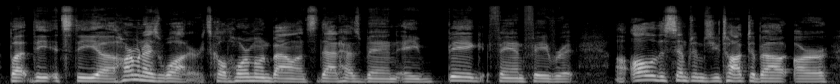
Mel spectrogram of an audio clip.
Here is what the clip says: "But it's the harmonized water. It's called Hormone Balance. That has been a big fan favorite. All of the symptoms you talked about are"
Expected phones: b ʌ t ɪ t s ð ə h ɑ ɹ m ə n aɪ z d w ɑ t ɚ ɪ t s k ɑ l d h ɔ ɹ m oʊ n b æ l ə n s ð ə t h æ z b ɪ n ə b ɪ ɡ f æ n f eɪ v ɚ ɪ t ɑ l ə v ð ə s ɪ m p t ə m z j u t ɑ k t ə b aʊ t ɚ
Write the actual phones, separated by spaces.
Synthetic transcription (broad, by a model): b ʌ t ɪ t s ð ə h ɑ ɹ m ə n aɪ z d w ɑ t ɚ ɪ t s k ɑ l d h ɔ ɹ m oʊ n b æ l ə n s ð ə t h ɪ z b ɪ n ə b ɪ ɡ f æ n f eɪ v ɚ ɪ t ɑ l ə v ð ə s ɪ m p t ə m z j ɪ t ɑ k t ə b aʊ t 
